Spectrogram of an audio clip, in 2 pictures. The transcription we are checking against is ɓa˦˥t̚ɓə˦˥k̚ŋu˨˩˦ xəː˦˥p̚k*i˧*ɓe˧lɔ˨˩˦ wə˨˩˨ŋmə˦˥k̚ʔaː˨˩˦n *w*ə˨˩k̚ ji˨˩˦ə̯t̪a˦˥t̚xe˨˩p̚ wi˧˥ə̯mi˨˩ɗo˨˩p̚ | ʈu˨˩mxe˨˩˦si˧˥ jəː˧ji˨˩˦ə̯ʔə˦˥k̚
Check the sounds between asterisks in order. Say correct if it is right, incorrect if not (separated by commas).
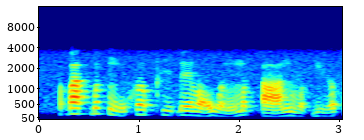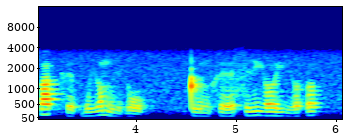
correct, incorrect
